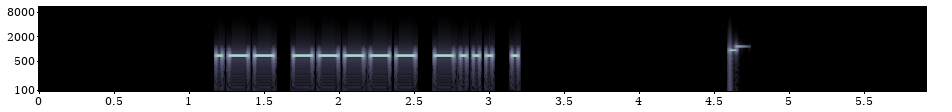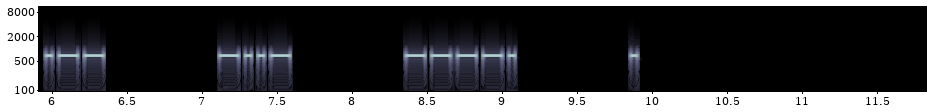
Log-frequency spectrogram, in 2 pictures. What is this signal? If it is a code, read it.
Morse code, heard as a keyed tone, about 28 wpm, spaced as for 14 wpm, 700 Hz. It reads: W0BE WX9E
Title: USA Call Signs - 4 Characters - 6x Character Spacing - 28wpm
